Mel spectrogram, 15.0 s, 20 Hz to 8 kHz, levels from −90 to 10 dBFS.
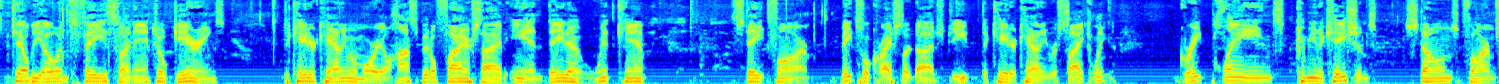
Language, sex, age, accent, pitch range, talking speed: English, male, 50-69, American, 100-130 Hz, 110 wpm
